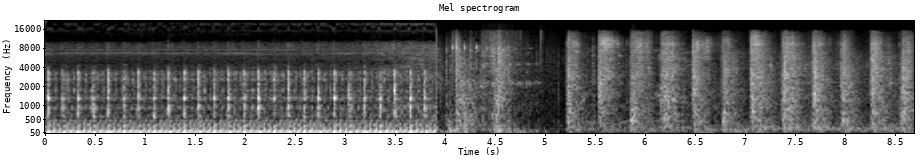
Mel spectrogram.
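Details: Ford Focus XR5 Turbo at idle, spluttering on a drive home: heavy, uneven thump about 200 times a minute, a lumpy beat; cylinder misfire.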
